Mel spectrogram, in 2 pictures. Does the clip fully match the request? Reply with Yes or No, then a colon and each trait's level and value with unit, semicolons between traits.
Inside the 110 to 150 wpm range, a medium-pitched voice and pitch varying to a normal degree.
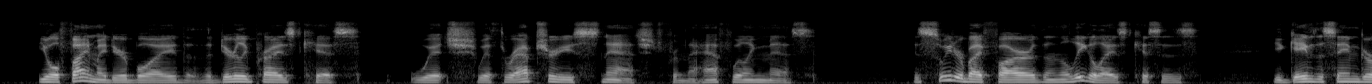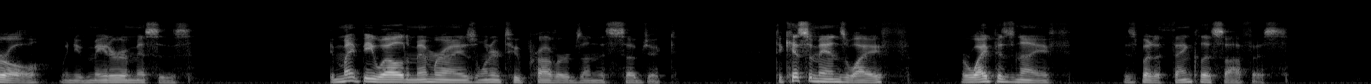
No: average, 145 wpm; low, 105 Hz; average, 3.3 semitones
